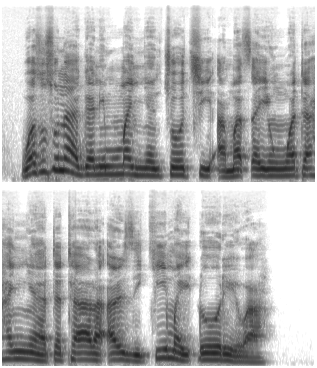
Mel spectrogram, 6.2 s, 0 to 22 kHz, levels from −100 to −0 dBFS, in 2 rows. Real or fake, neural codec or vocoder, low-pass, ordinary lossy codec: fake; vocoder, 44.1 kHz, 128 mel bands every 512 samples, BigVGAN v2; 19.8 kHz; none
